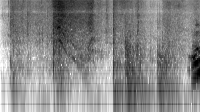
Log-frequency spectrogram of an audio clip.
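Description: Crinkling and rustling of a diamond painting kit's white wrapping as it is handled and unfolded, in several irregular strokes, the loudest about half a second in.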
